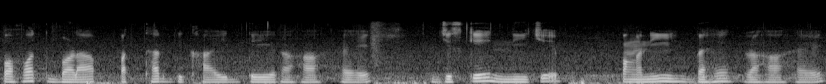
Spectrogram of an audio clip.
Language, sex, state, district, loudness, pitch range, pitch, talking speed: Hindi, male, Madhya Pradesh, Umaria, -19 LUFS, 110-125 Hz, 115 Hz, 95 wpm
